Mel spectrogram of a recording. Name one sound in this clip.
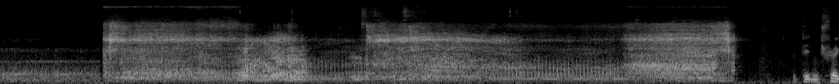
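A toy light saber hums loudly and whooshes as it swings.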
